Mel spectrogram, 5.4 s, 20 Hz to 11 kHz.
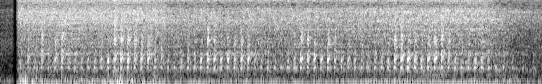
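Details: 2013 Hyundai Sonata petrol engine after recall work, codes P0014 and P1326, check engine light flashing: rough idle with deep regular knocking, rod knock; engine rocking and failing after about five minutes of idling.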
